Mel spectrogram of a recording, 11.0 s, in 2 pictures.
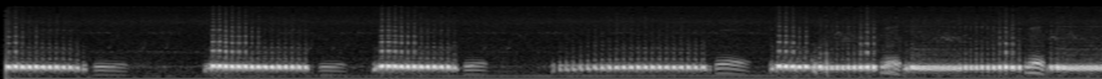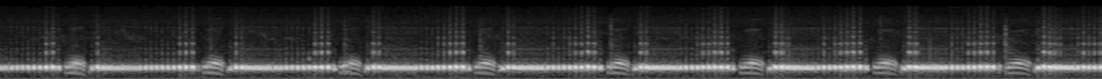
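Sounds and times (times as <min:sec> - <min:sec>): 
European turtle dove giving soft throaty purrs: 0:00.0 - 0:11.0.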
